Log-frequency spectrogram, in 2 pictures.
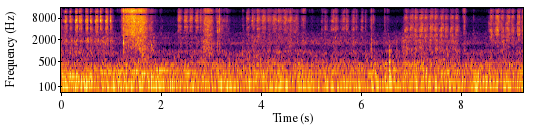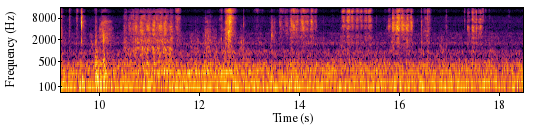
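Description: A black felt-tip marker scratching on paper in short, irregular strokes.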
